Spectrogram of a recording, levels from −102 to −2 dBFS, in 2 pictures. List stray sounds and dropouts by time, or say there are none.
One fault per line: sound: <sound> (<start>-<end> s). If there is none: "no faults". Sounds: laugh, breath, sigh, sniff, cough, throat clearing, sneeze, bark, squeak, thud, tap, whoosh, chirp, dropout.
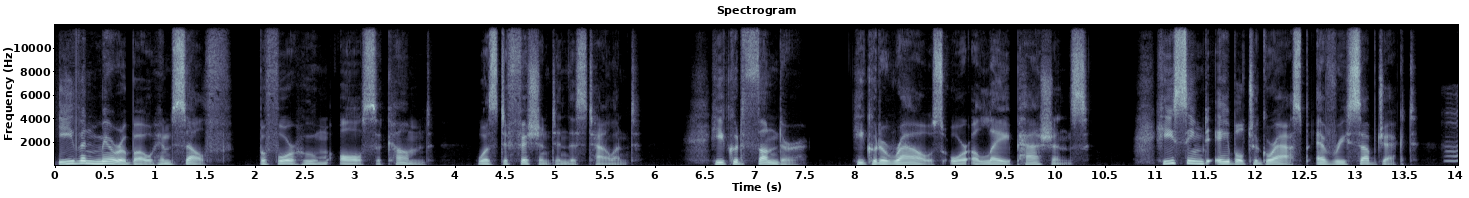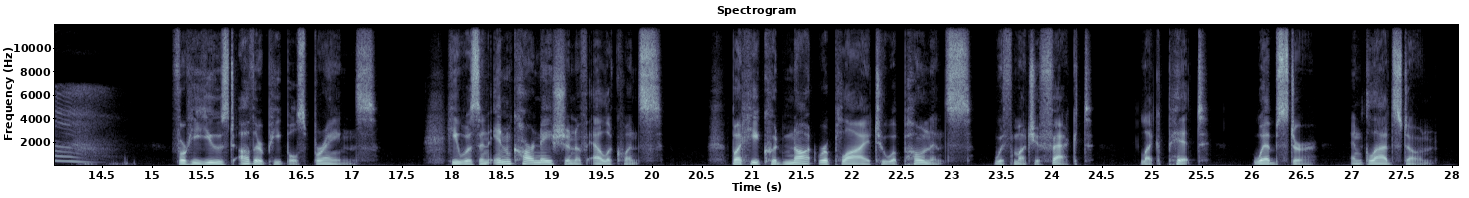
sound: sigh (13.9-14.9 s)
